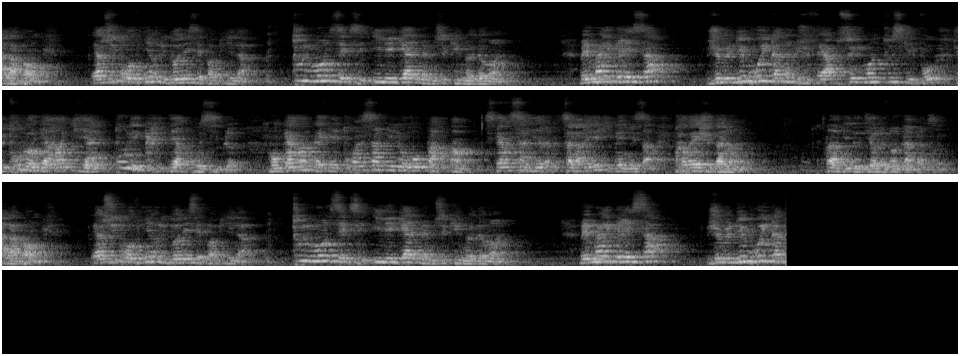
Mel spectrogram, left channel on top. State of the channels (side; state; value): right; drops out; at 7.9 s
